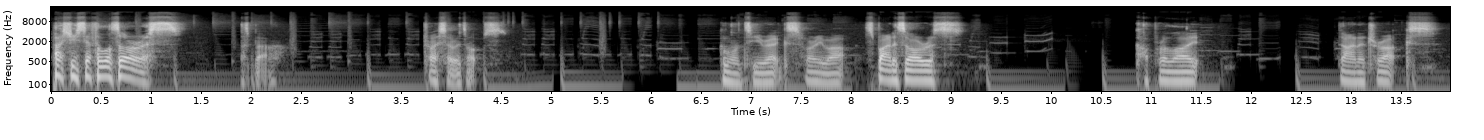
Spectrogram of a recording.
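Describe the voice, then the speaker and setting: A man's voice: medium pitch, slow pace, pauses often, a bit bright. A man chatting through gameplay in a playful, jokey way, taking his time over each phrase. Faint game music plays underneath his voice. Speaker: gaming channel host. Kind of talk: casual gameplay commentary.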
